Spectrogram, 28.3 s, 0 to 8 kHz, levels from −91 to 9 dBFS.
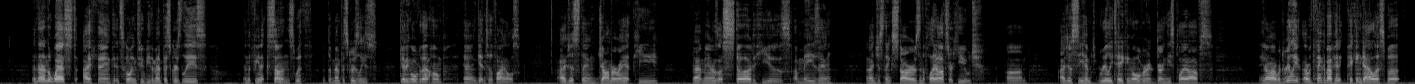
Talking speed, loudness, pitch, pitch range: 165 wpm, -41 LUFS, 110 Hz, 90-120 Hz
